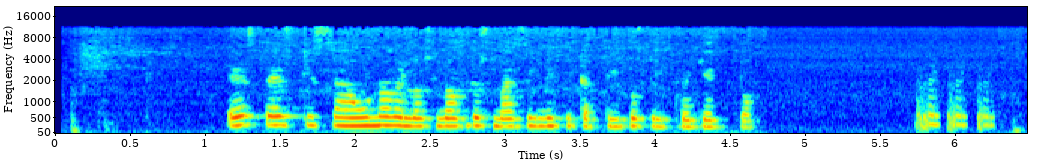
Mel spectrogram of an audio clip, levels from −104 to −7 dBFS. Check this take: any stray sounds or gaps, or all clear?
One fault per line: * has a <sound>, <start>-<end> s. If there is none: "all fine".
* has a laugh, 5.7-6.3 s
